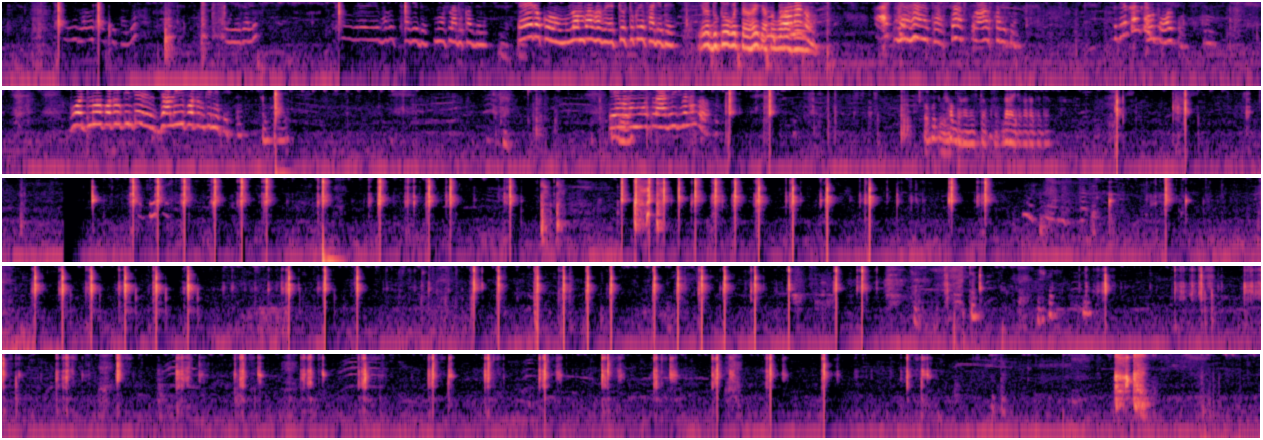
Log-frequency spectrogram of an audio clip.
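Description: Knife chopping onions and green chillies on a wooden cutting board: rapid short taps, several a second, through the second half. In the first half come a few short wavering calls, like an animal's.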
